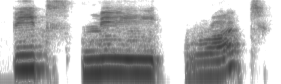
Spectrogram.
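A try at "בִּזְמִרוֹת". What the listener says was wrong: It's bees. That's a Z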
